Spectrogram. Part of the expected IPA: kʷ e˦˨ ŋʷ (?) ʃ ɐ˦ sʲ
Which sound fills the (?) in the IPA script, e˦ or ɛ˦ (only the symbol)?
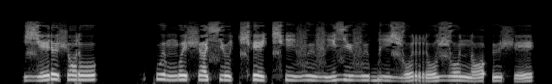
e˦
